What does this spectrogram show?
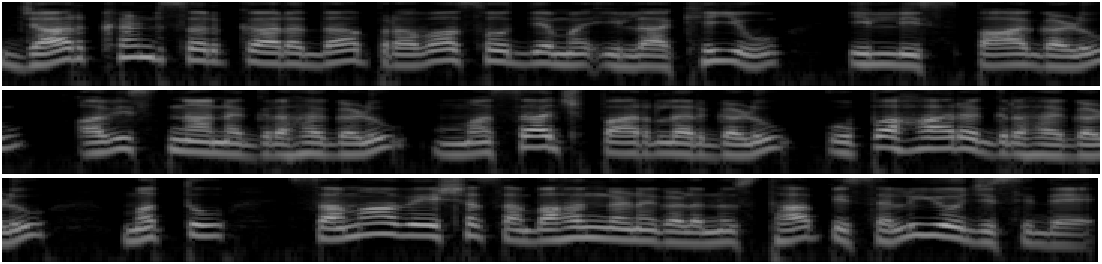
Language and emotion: Kannada, neutral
